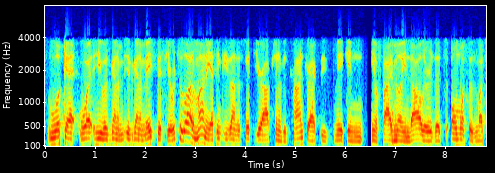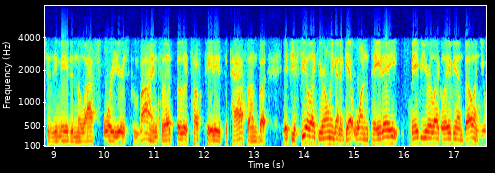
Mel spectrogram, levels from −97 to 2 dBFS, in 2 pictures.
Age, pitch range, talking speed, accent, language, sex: 40-59, 100-120 Hz, 255 wpm, American, English, male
